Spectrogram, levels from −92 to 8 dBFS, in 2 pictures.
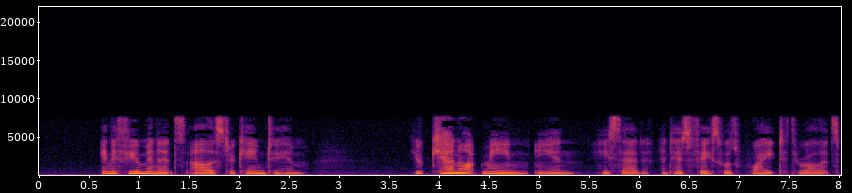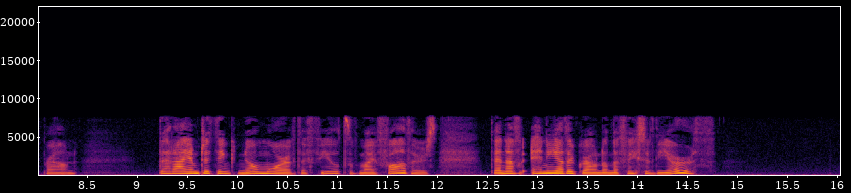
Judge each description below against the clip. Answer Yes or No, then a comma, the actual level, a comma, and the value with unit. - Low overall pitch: No, high, 205 Hz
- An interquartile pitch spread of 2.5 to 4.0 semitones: Yes, average, 3.4 semitones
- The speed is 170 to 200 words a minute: Yes, average, 175 wpm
